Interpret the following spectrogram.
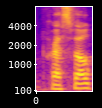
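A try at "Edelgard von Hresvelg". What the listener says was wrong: That cannot be what that was. There was an H.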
